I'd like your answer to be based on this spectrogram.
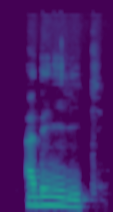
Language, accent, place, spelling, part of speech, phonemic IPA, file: French, France, Lyon, adénylique, adjective, /a.de.ni.lik/, LL-Q150 (fra)-adénylique.wav
- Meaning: adenylic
